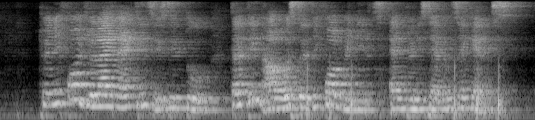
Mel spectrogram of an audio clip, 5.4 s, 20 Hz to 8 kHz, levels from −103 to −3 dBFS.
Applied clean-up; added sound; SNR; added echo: none; Knock; 9 dB; reverberation time 0.6 s.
